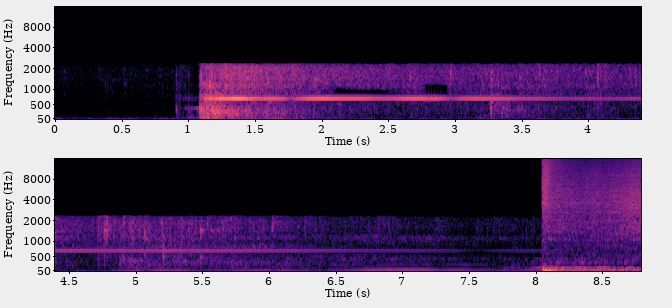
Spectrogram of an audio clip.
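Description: A steel hammer smashing a crystal rock, heard in slow motion: a sudden dull hit about a second in, then a single steady ringing tone that fades slowly and cuts off just before the end. The whole sound is deep and muffled because it is slowed down.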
